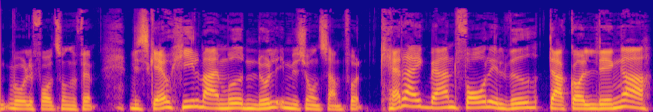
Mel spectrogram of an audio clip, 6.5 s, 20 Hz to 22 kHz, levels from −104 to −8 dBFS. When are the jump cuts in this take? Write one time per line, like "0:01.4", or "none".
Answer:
0:03.7
0:05.4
